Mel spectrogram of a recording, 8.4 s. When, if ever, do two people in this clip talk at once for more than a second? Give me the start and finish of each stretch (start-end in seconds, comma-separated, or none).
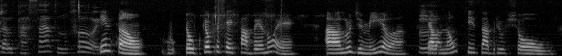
none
